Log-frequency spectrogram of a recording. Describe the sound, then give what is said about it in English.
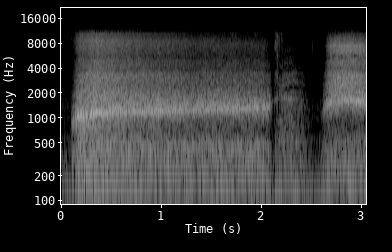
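A voice imitates the white noise of a sound machine with a steady, breathy 'shhh' hiss, held for about two seconds, briefly broken, then resumed. “We have a sound machine, which makes either white noise, which is just like,”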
